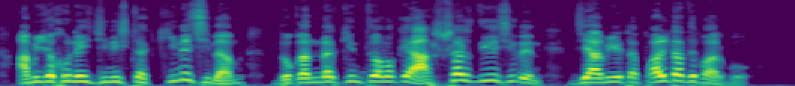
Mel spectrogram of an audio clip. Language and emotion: Bengali, happy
